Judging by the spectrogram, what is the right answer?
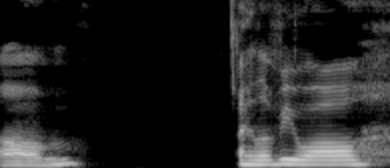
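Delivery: on the edge of crying, holding back tears. Signing off a last episode to listeners, the speaker is holding back tears. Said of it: "I'm trying not to cry".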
